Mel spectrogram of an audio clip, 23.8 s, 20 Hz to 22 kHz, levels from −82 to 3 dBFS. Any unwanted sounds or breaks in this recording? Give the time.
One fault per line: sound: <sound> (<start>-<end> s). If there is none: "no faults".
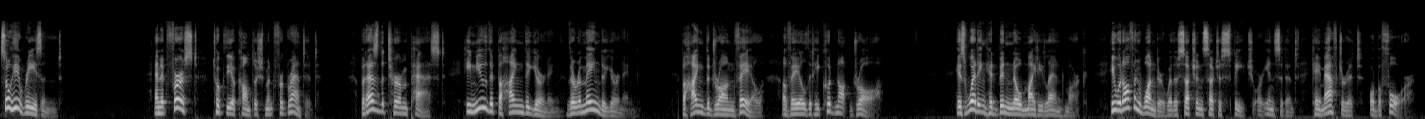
no faults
